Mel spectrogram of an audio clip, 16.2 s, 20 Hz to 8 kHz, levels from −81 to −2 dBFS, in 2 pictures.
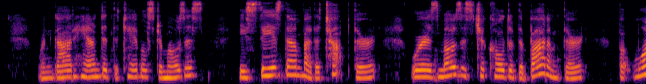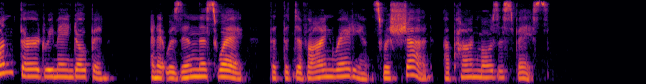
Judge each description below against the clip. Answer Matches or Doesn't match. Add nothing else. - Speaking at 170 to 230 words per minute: Doesn't match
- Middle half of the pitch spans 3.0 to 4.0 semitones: Matches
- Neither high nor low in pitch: Doesn't match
